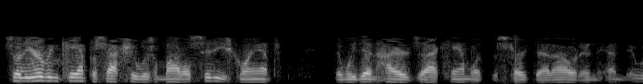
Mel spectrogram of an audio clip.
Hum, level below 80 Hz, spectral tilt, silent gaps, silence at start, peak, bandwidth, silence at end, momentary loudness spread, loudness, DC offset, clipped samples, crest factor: none; -80 dBFS; -4.5 dB/octave; none; 0.05 s; -12 dBFS; 4 kHz; 0 s; 13 LU; -28 LUFS; under 0.1%; under 0.1%; 16 dB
